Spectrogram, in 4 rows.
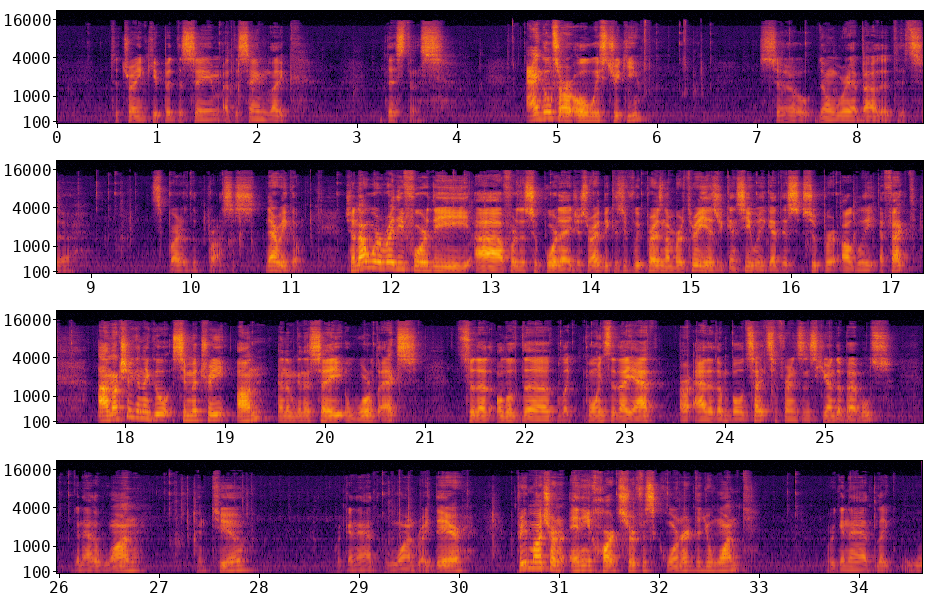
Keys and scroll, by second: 4.9 6, 11.8 3.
